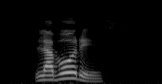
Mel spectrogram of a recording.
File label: "labores", Latin; santillana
